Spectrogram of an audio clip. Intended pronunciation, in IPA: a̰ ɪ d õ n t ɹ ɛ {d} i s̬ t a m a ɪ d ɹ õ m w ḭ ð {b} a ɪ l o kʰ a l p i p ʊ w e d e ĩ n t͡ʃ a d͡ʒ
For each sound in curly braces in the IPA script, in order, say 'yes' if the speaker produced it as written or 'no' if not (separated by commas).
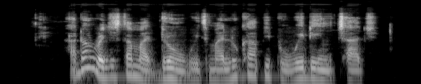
no, no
